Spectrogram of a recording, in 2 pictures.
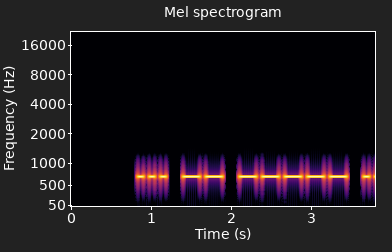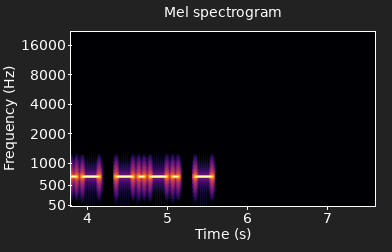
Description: Morse code, heard as a keyed tone, about 17 wpm, 700 Hz. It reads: SM0UCT
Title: DXCC-100 Call Signs - 6 Characters - Repeated 3x - 17wpm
